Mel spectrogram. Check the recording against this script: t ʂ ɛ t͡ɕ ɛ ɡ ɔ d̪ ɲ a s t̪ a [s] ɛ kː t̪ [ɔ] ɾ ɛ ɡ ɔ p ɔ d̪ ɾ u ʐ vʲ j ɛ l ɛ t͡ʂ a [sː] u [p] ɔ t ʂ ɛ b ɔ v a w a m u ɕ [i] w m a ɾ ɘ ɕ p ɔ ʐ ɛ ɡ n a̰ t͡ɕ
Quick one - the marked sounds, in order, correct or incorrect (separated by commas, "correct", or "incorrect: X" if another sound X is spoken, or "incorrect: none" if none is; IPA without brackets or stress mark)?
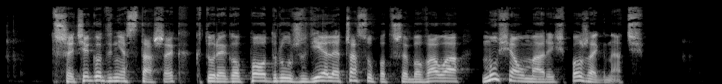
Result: incorrect: ʂ, incorrect: u, incorrect: s, correct, incorrect: a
